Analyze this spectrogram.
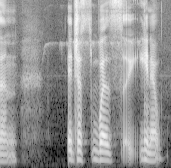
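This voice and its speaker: In a New England accent, a woman with a very deep, low pitch speaks at a fairly slow pace. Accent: New England, sounds funny to Texans. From southern New Hampshire. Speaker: poker stream producer and commentator. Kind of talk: casual chat.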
